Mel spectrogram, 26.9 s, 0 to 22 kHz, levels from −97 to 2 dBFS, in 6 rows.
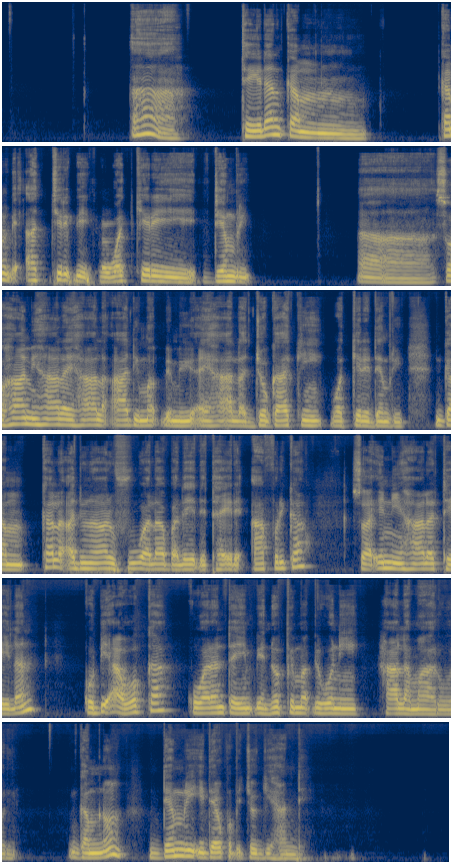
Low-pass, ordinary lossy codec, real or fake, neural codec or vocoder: none; none; real; none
